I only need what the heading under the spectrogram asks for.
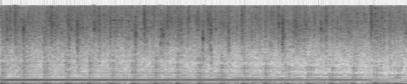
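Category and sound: nature, rain pelting down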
